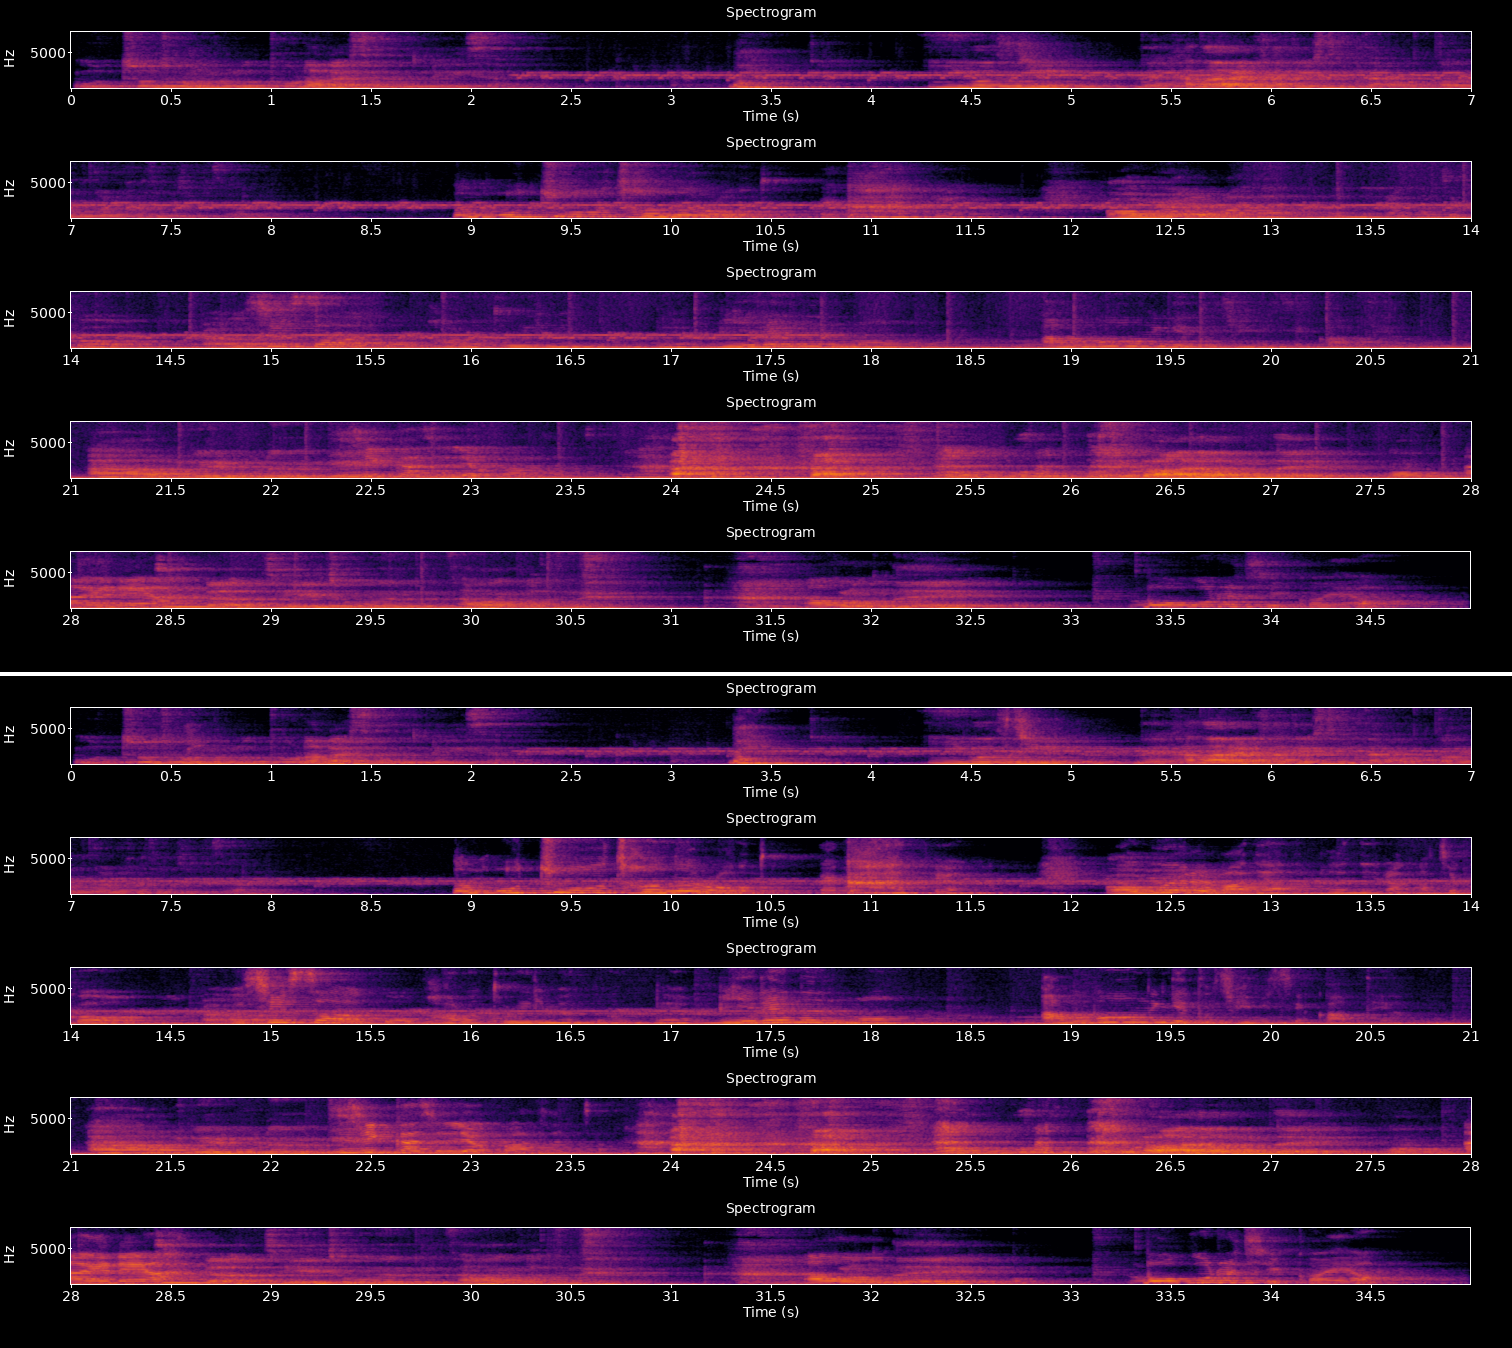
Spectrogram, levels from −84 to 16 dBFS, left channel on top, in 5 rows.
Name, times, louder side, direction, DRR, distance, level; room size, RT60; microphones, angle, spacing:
voice 1, 0.0-2.2 4.3-4.9 5.3-7.9 12.2-12.6 14.6-15.2 21.1-22.6 23.8-25.8 26.1-27.3 27.5-27.8 28.5-30.7 31.2-32.6, equal, 5° right, -5 dB, 2.2 m, -23 dB
sound 1, 2.2-17.8, left 5 dB, 75° left, 1.0 m, -37 dB
voice 2, 4.7-5.0 6.3-6.5 8.9-10.4 10.7-11.5 11.8-18.2 18.8-20.7 21.1-21.5 22.3-23.5 23.8-24.0 25.3-25.6 25.8-26.4 28.0-28.7 31.7-32.3 32.7-32.8 33.3-34.6, right 3 dB, 45° right, 6 dB, 0.8 m, -25 dB
sound 2, 12.8-30.6, left 2 dB, 50° left, 0.7 m, -26 dB
8.5 x 7.6 x 5.4 m, 1.4 s
head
